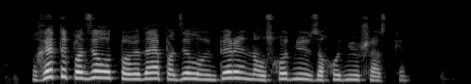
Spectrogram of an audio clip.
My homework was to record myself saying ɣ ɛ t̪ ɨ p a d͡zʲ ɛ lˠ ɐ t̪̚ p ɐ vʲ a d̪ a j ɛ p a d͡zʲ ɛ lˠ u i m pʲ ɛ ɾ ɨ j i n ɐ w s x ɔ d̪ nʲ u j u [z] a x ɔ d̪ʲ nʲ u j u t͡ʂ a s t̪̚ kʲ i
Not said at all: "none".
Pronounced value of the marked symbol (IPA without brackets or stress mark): z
